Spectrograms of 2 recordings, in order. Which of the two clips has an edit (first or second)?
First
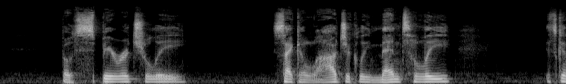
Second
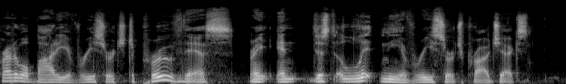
second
